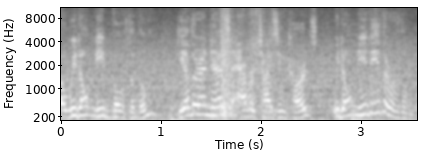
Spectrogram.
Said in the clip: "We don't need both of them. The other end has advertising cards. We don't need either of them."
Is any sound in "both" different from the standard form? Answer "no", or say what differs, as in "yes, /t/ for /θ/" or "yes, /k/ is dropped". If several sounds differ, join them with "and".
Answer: no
